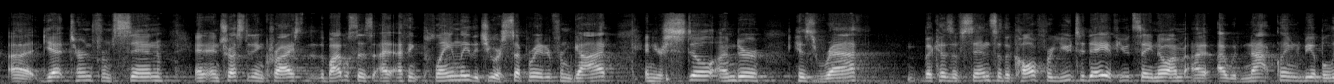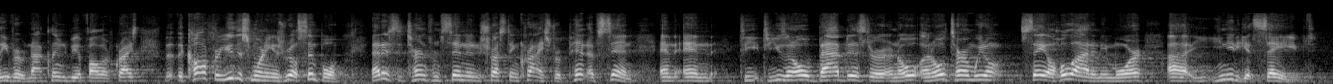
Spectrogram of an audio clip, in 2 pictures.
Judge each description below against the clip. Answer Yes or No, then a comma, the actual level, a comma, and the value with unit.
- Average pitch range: Yes, average, 3.0 semitones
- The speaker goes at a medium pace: No, fast, 245 wpm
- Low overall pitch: No, medium, 175 Hz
